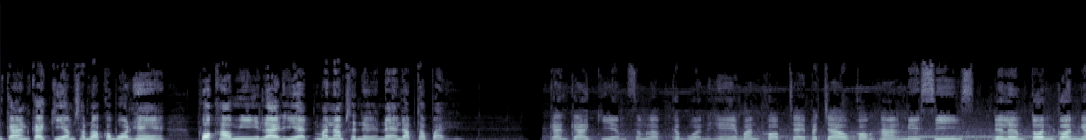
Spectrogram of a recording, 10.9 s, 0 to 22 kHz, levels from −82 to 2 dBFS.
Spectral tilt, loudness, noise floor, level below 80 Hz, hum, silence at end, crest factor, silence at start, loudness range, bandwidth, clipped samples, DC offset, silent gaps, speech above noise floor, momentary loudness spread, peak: -5 dB/octave; -24 LUFS; -66 dBFS; -60 dBFS; none; 0 s; 24 dB; 0 s; 11 LU; 12.5 kHz; under 0.1%; under 0.1%; none; 42 dB; 15 LU; 0 dBFS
